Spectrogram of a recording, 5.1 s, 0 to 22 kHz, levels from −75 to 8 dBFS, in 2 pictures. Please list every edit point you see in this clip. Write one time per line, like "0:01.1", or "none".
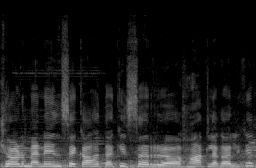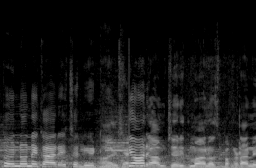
0:03.8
